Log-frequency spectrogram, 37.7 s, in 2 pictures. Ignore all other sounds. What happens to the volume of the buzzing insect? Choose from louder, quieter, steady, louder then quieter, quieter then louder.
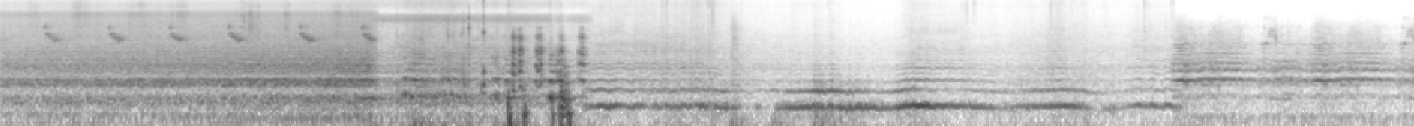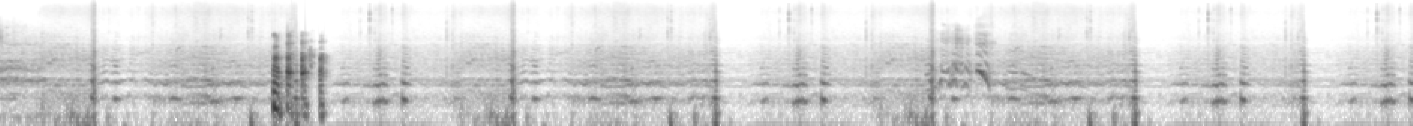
quieter.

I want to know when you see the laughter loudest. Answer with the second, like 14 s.
23 s.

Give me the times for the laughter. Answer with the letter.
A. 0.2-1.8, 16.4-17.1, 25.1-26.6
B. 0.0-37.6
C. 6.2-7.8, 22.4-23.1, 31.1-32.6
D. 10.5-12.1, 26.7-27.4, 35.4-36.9
C.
